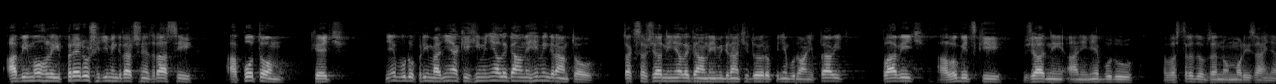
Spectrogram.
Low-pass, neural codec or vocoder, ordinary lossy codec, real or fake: none; none; none; real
